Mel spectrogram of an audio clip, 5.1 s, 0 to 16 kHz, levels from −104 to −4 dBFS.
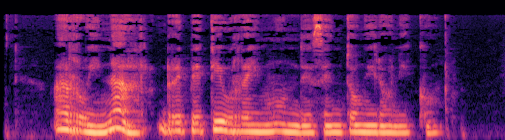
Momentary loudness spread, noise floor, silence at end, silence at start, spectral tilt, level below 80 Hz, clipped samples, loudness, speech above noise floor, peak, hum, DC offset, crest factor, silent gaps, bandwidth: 11 LU; -60 dBFS; 0.65 s; 0.55 s; -6 dB/octave; -54 dBFS; under 0.1%; -22 LUFS; 38 dB; -8 dBFS; none; under 0.1%; 14 dB; none; 11.5 kHz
